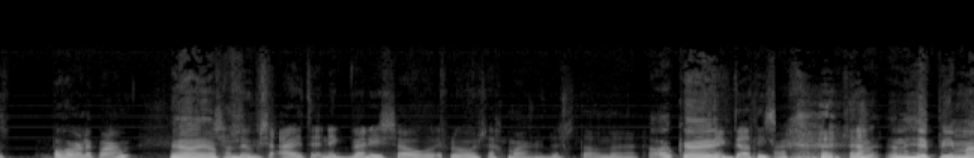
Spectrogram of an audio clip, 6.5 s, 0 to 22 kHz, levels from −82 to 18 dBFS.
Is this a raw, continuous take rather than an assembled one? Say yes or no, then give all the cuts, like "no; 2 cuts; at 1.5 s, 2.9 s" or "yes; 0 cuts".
no; 3 cuts; at 2.9 s, 4.3 s, 5.2 s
